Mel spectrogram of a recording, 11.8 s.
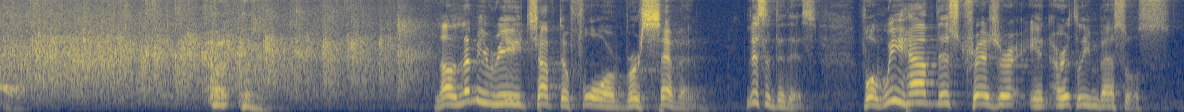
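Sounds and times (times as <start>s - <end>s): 
crowd clapping: 0.0s - 4.5s
speech: 2.2s - 2.8s, 4.4s - 11.7s.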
